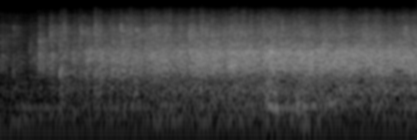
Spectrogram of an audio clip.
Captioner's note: applause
